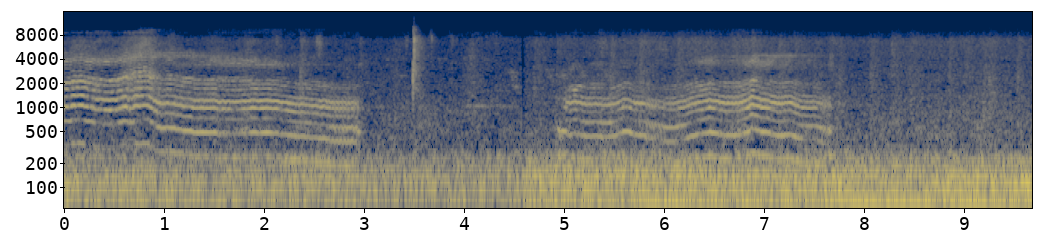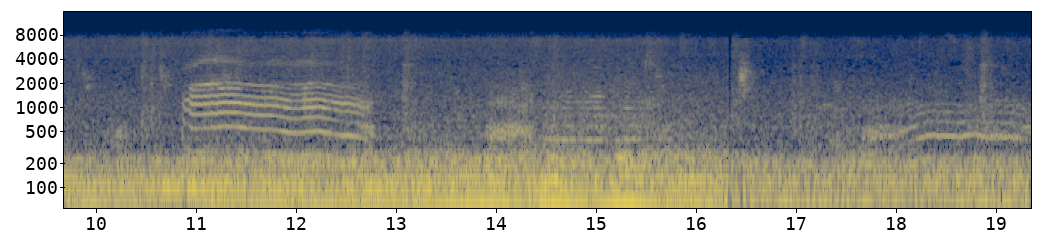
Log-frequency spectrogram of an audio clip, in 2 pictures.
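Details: Cats at play: drawn-out, wavering yowls several seconds long, three long ones with pauses between, then shorter, softer mewing cries, over a steady deep rumbling background noise.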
